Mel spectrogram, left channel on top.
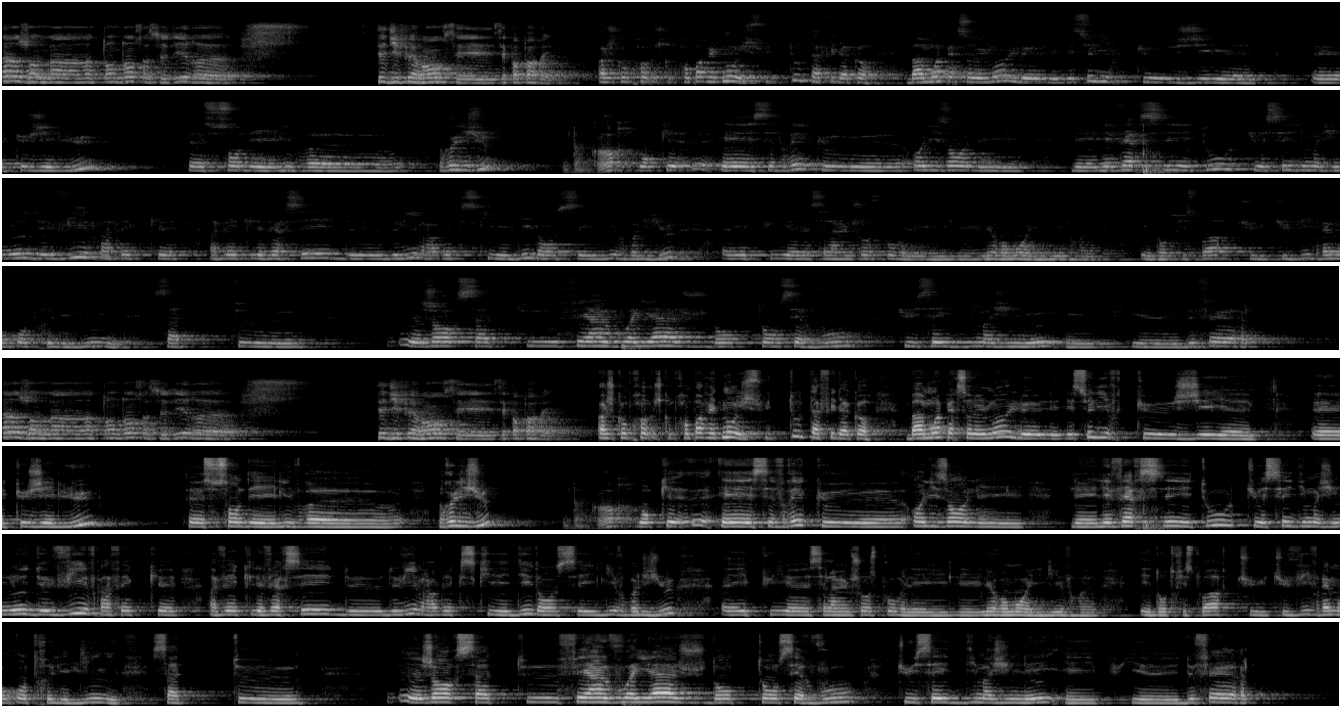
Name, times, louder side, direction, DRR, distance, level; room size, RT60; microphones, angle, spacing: voice 1, 0.0-3.0 3.8-5.5 19.1-19.7, left 1 dB, 10° left, 0.5 m, -33 dB
voice 2, 6.0-12.5 13.1-14.4 15.2-17.4 17.7-18.3 19.7-23.6 24.1-28.5 28.8-37.7 38.1-42.0 42.5-43.2 44.0-48.7 49.1-51.1 51.4-52.6, right 7 dB, 80° right, 0.3 m, -29 dB
12.0 x 4.2 x 3.3 m
head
